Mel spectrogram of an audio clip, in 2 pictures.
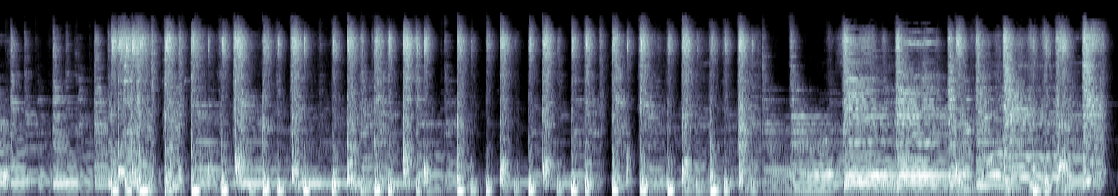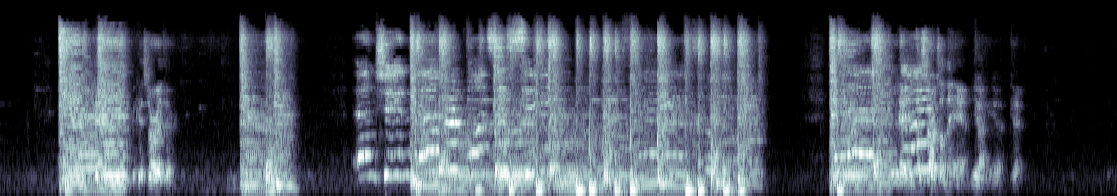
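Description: Acoustic guitar strummed with cajon hits: a song played for about fourteen seconds, then broken off and restarted several times in short bursts with pauses between, as a rehearsal restarts after a stop.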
